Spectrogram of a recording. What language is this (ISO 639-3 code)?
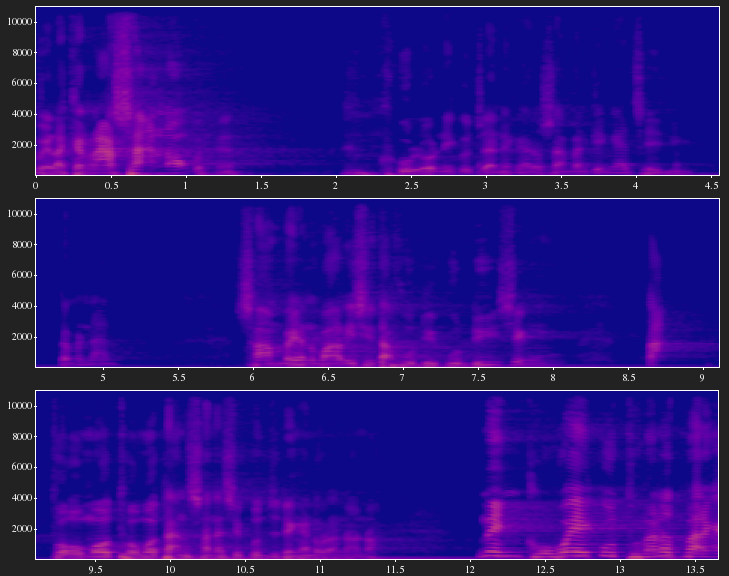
ind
